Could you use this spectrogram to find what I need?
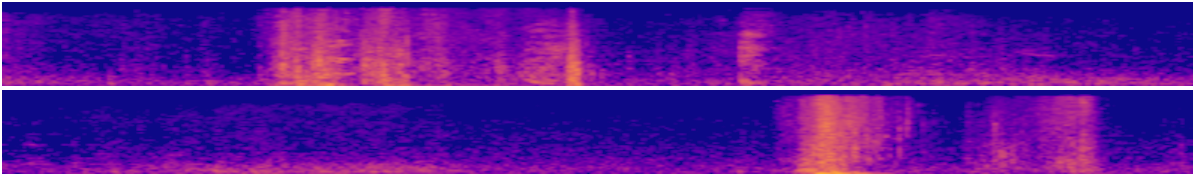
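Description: A heavy thud of a scuffle lands.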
